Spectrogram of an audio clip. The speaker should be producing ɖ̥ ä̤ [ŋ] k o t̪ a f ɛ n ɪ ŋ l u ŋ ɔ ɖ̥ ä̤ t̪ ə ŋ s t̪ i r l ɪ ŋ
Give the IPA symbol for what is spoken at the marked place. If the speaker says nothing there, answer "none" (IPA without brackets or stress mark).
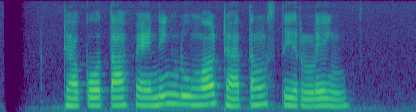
none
